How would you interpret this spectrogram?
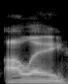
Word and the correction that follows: Ayla: Ayla, I think is her name.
